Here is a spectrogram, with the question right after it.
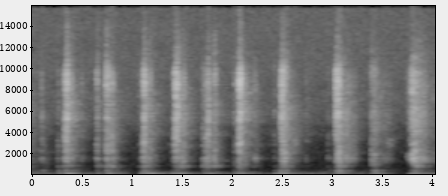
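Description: A curette scrapes the seeds and fibrous pulp from the cavity of a pumpkin half. It makes a run of irregular, wet, slippery scraping strokes, each a short burst of bright hiss over a soft, low, thudding body, with quiet gaps between them.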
